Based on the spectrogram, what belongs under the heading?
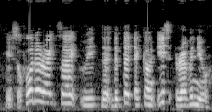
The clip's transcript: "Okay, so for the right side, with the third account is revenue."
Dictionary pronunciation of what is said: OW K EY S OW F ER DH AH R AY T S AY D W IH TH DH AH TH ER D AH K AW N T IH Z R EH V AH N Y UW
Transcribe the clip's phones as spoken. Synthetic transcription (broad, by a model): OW K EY S OW F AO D AH R AY T S AY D W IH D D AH T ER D AH K AW N T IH S R EH V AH N Y UW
